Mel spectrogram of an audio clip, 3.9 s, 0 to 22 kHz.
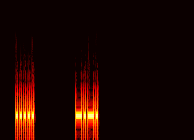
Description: Morse code, heard as a keyed tone, about 30 wpm, 700 Hz. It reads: 5 C
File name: 092 Lesson 16d - Letter c - Two Characters 30wpm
